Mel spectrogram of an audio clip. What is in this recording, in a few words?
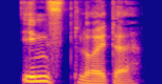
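"Instleute", German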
